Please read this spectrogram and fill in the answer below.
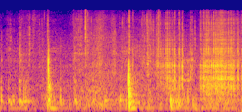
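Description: Light clicks and rustling of gloved hands handling the accelerator pedal lever and its linkage in a car footwell, with two short clicks, about half a second and just over a second in.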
